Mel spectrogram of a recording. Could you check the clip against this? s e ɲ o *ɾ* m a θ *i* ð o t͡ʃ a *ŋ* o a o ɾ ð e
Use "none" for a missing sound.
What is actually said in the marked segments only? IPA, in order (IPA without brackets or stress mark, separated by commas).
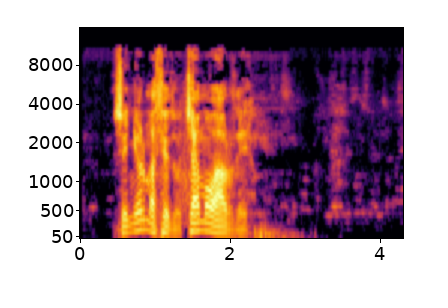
ɾ, e, m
